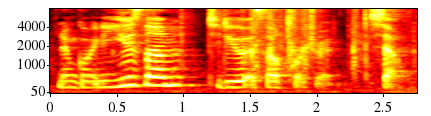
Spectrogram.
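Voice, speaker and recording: A woman's voice: fairly high pitch, brisk, darkish tone, slight background noise. A woman chatting informally as she explains her photography setup step by step, in a casual tutorial vlog style. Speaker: photographer making self-portraits. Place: dining room at home.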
